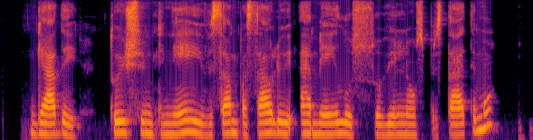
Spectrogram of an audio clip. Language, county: Lithuanian, Vilnius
